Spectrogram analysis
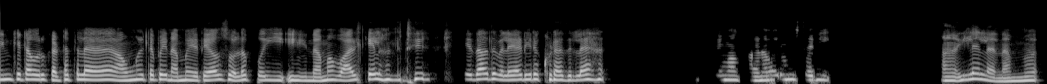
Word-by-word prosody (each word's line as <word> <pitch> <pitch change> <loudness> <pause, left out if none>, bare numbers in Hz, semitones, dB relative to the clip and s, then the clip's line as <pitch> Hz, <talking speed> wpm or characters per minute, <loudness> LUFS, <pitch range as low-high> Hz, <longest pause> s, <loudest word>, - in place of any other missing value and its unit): ஏன் 230 +1 +2
கேட்டா, 235 -1 +2
ஒரு 225 - +1
கட்டத்துல 220 +3 +2 0.3
அவங்கள்ட்ட 220 +4 +1
போய் 225 -3 +2
நம்ம 195 +2 +1
எதையாவது 200 +3 +1
சொல்ல 195 +3 +2
போய்யி 195 -1 -1 0.2
நம்ம 190 +5 +2
வாழ்க்கையில 225 +5 +1
வந்துட்டு 215 +4 -2 0.5
ஏதாவது 245 +2 +2
விளையாடிறக்கூடாதுல. 215 -1 +1 1.1
நிச்சயமா, 210 -1 -5 0.2
கணவரும் 210 +5 -1
சரி. 205 0 -2 1.1
அ, - - -6 0.2
இல்ல, 225 - +1
இல்ல. 205 -6 0
நம்ம 165 +5 +1
210 Hz, 125 wpm, -19 LUFS, 195-225 Hz, 1.1 s, ஏன்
